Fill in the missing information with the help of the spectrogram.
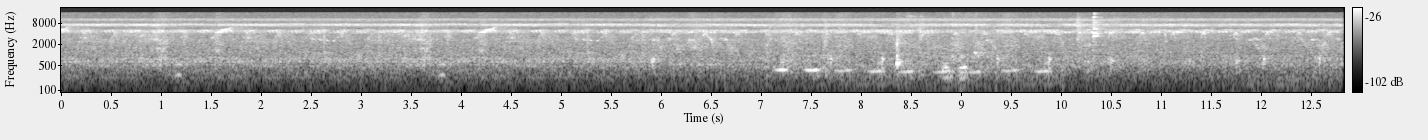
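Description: Faint outdoor insect chorus, a steady high-pitched buzz of crickets or similar insects, with a few soft clicks and a brief run of short low notes about seven seconds in.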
